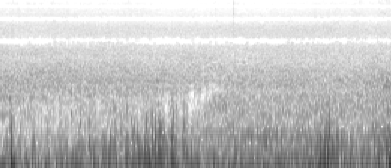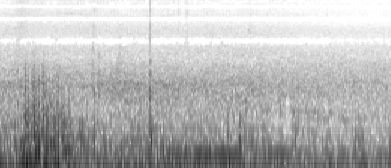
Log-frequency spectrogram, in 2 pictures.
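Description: Wind rumbling on a phone microphone, mixed with handling noise, swelling into a louder rush a little past halfway.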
